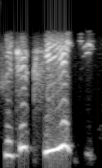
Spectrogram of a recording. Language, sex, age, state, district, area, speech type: Kashmiri, female, 30-45, Jammu and Kashmir, Anantnag, rural, conversation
